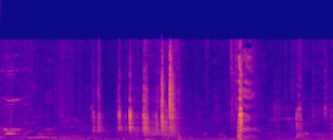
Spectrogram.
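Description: Children's high, wavering calls and squeals without clear words, with one sharp knock about three seconds in.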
